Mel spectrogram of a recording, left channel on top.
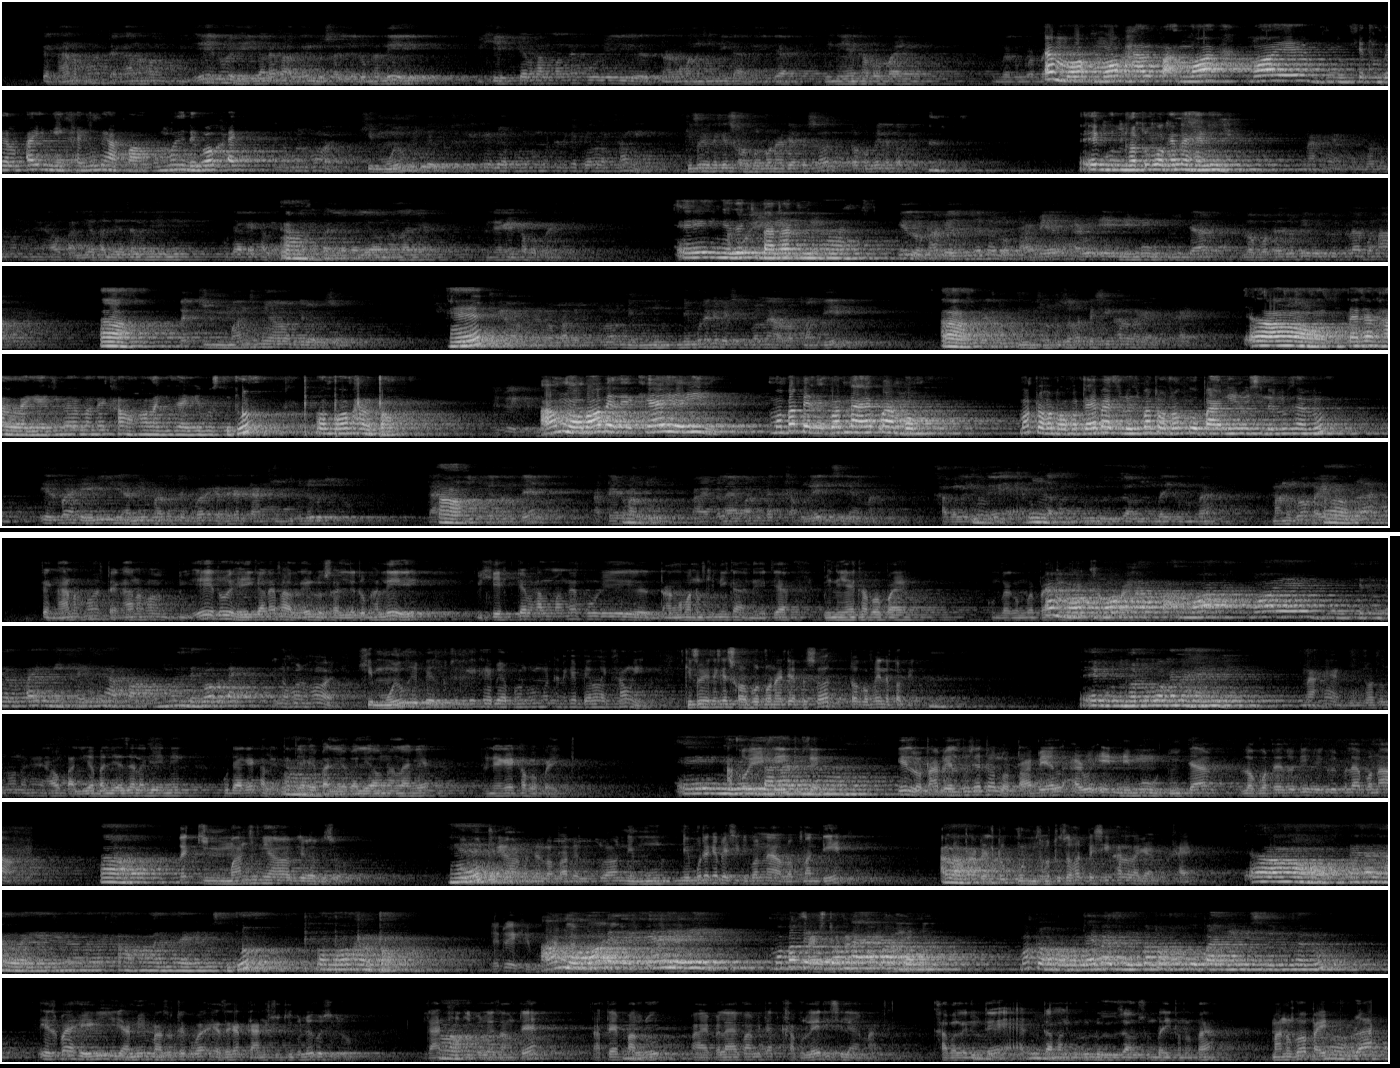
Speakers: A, on the right; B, on the left.
A: টেঙা নহয়, টেঙা নহয় এইটো হেৰি কাৰণে ভাল এই ল'ৰা ছোৱালীলেটো ভালেই বিশেষকে ভাল মানে তোৰ, এই ডাঙৰ মানুহখিনিৰ কাৰণে এতিয়া ভিনিহিয়ে খাব পাৰে। কোনোবাই কোনোবাই পায়,
B: এ
A: তেনেকে
B: মই
A: খাব
B: মই
A: পাৰে
B: ভাল
A: আৰু
B: মই' মই এই উম সেইটো বেল পাই এনেই খায়ো বেয়া পাওঁ আকৌ মই সেইদে বাও
A: এ নহয় নহয় সি ময়ো সেই বেলটো তেনেকে খাই বেয়া পাওঁ নহয়, মই তেনেকে বেল নাখাওৱেই। কিন্তু এনেকে চৰ্বত বনাই দিয়াৰ পিছত তই গমেই নাপা
B: এই, গোন্ধটো বৰকে নাহে নি?
A: নাহে গোন্ধ-চোন্ধ নাহে, আৰু বালিয়া-বালিয়া যে লাগে এনেই খুদাকে খালে, তেতিয়া
B: অ
A: সেই বালিয়া বালিয়াও নালাগে ধুনীয়াকে খাব পাৰি।
B: এই এনে
A: আকৌ
B: যে কিবা
A: এই হেৰিটো
B: এটা গোন্ধ
A: যে,
B: আহে
A: এই লতা বেল্ তু যে, লতা-বেল আৰু এই নেমু দুইটা লগতে যদি হেৰি কৰি পেলাই বনাওঁ
B: অহ-
A: কিমান ধুনীয়া হয়। বুলি ভাবিছো,
B: হে
A: বহুত ধুনীয়া হয় মানে লতা বেল টো নেমু, নেমু তাকে বেছি দিব নাই অলপমান দি আৰু
B: অ
A: লতা বলটো গোন্ধত তো জহত বেছি ভাল লাগে আকৌ খাই।
B: অ' কিবা এটা ভাল লাগে, কিবা মানে খাওঁ-খাওঁ লাগি যায়গে বস্তুতো।
A: উম,
B: মই বৰ ভাল পাওঁ।
A: সেইটোৱে সেইবোৰ
B: আৰু
A: খাই পেলাই
B: মই
A: ভাল
B: বাৰু
A: লাগে
B: বেলেগকে
A: আৰু সেইবোৰ খালে
B: হেৰি, মই বাৰু
A: স্বাস্থ্যৰ
B: বেলেগত
A: কাৰণে
B: নাই
A: কম
B: পোৱা
A: ভাল
B: ম
A: নেকি?
B: মই তহঁতৰতেহে পাইছিলো, হেইজোপা তহতৰ ক'ৰ পৰা আনি ৰুইছিলে নো জানো?
A: এজোপা হেৰি, আমি মাজতে ক'বাত এজেগাত গান শিকিবলৈ গৈছিলো গান
B: অ
A: শিকিবলৈ যাওঁতে তাতে
B: উম
A: পালো, পাই পেলাই আকৌ আমি তাত খাবলে দিছিলে আমাক, খাবলৈ দিওঁতে
B: উম
A: এ
B: উম
A: দুটামান বোলো লৈয়ও যাও। বাৰীখনৰ পৰা, মানুহ ঘৰৰ বাৰীত
B: অ
A: পুৰা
